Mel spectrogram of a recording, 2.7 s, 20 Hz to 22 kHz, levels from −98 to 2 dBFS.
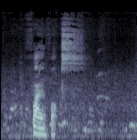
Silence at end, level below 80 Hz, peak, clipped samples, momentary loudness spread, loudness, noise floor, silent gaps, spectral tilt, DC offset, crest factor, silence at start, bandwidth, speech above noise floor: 0 s; -64 dBFS; -4 dBFS; under 0.1%; 22 LU; -24 LUFS; -47 dBFS; none; -4.5 dB/octave; under 0.1%; 24 dB; 0.05 s; 16.5 kHz; 24 dB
